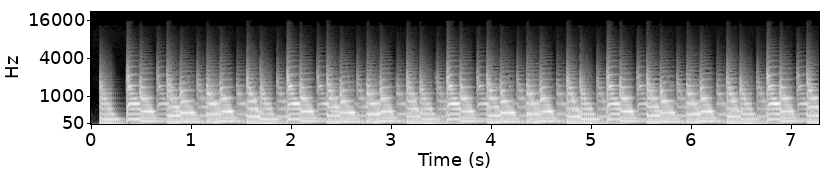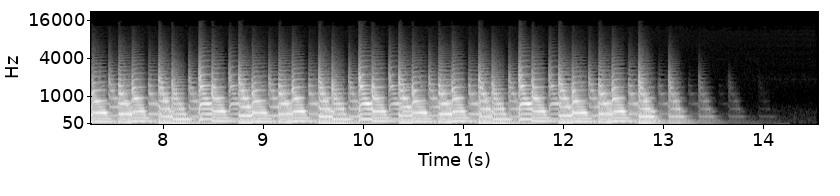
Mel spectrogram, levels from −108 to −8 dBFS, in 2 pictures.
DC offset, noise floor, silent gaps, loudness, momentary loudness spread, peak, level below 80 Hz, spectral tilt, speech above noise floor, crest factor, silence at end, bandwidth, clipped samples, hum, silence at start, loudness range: under 0.1%; -78 dBFS; none; -17 LUFS; 2 LU; -2 dBFS; -28 dBFS; -10 dB/octave; 61 dB; 14 dB; 1.3 s; 6 kHz; under 0.1%; none; 0.1 s; 1 LU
